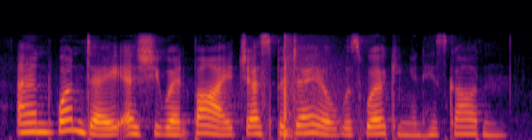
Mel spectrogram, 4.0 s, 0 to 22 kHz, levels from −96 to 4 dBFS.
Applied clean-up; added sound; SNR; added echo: none; Fireworks; 18 dB; none.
